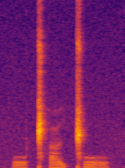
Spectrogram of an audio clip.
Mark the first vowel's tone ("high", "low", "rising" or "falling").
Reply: low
